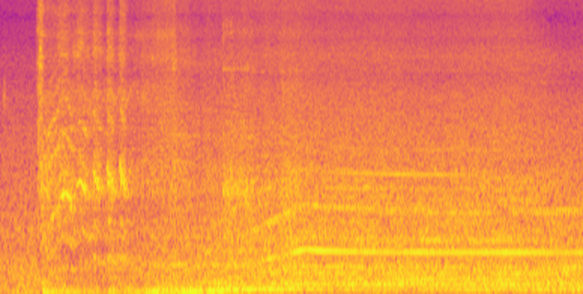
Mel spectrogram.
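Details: Diesel generator after an air leak was tightened, both fuel filters filled and the system primed; it cranks briefly, catches and settles into a steady, even run with no misses or knocks. Runs healthy.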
